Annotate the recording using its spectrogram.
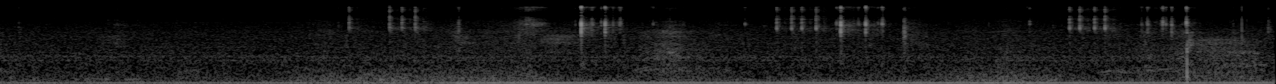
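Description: Near silence broken by faint, scattered clicks of a computer keyboard and mouse, starting about two seconds in.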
